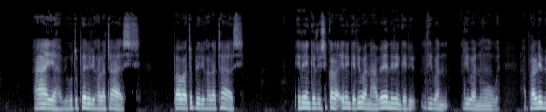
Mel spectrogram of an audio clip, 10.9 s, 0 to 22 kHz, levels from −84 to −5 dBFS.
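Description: A speech recording, with low-bitrate audio saved at a high bitrate across the whole clip: the sound carries the smeared, swirly coding artefacts of heavy MP3 compression, which fits a 48 kbit/s encode, likely re-saved as a 192 kbit/s MP3 that cannot restore the lost detail, with nothing above 21 kHz.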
